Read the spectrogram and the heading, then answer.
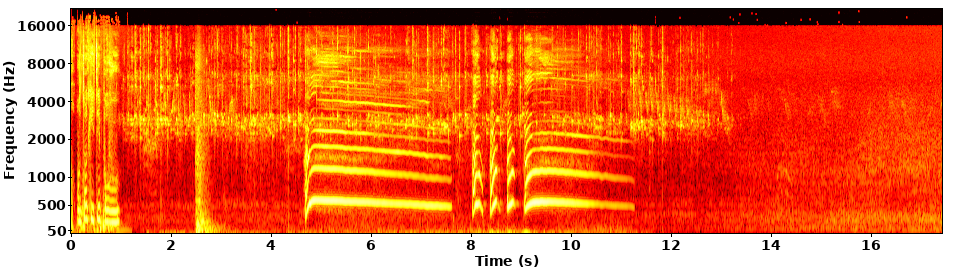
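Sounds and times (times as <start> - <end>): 
speech: 0.1 - 1.1
sharp thud: 2.5 - 3.0
wolf howling: 4.6 - 11.3.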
